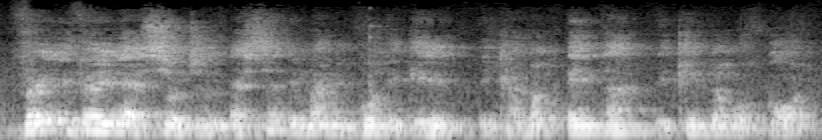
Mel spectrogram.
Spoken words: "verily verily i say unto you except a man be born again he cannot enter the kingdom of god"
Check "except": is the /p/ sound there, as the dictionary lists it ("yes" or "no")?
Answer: no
